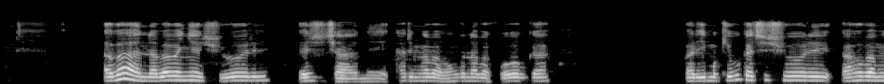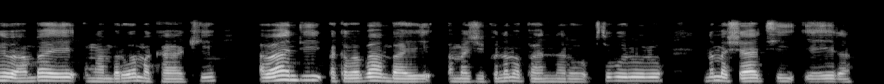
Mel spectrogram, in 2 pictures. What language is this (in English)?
Rundi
